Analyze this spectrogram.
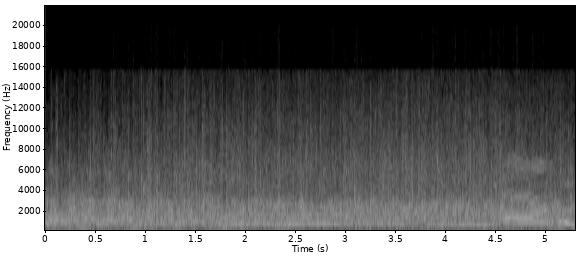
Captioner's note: cheering and applause; laughter; laughs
